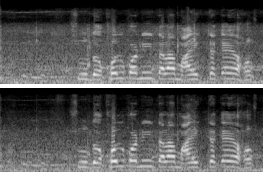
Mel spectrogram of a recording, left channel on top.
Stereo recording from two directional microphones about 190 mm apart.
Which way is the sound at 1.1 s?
10° right (ahead or behind).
